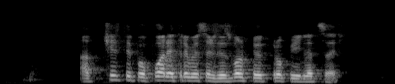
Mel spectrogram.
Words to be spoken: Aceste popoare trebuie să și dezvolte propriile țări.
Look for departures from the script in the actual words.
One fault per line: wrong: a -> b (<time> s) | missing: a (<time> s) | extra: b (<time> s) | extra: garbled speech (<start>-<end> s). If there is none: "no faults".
no faults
